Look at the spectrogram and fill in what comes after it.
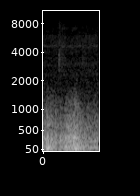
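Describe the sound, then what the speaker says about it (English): Low rolling thunder in the Green Hell survival video game, a steady dull rumble that swells briefly and stays moderately loud throughout, heard alone with no voices. "And I'm hearing some thunder."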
